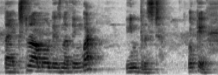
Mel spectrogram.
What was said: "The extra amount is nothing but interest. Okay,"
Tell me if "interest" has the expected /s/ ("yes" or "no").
yes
